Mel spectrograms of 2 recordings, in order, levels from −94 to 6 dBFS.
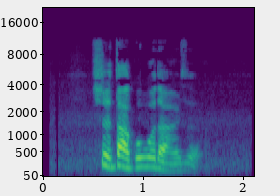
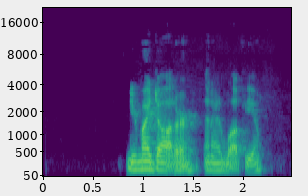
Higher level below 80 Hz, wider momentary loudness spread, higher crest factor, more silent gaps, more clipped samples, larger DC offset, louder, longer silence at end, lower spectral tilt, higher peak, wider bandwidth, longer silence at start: second, -74 dBFS vs -58 dBFS; first, 20 LU vs 11 LU; about the same, 22 dB vs 20 dB; neither; neither; neither; about the same, -22 LUFS vs -21 LUFS; first, 0.55 s vs 0.3 s; second, -5.5 dB/octave vs -8.5 dB/octave; about the same, -4 dBFS vs -2 dBFS; about the same, 11.5 kHz vs 11 kHz; second, 0.5 s vs 0.85 s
